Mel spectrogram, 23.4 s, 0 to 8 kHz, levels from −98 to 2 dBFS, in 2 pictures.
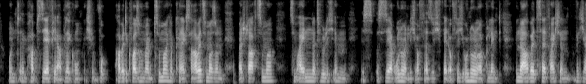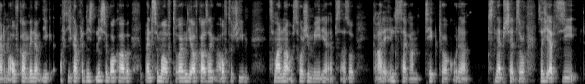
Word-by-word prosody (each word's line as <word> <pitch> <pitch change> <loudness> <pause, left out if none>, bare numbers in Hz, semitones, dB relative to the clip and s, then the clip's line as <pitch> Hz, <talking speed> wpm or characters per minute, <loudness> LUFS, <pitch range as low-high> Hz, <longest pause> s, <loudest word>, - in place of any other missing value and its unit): und, 115 +1 -8
ähm, 110 -1 -7
habe 115 - 0
sehr 110 0 +6
viel 110 - 0
Ablenkung. 100 -3 -2
Ich, - - -6
äh, - - -14
woh - - -8
arbeite - - +1
quasi 115 0 +5
auch - - -7
in 120 - -9
meinem 110 -1 -1
Zimmer, 135 +4 0
ich - - -7
habe 115 - -6
kein - - 0
extra 105 -2 -3
Arbeitszimmer, 125 +1 +5
sondern 110 -2 -7 0.2
mein 110 - +1
Schlafzimmer. 125 +4 +2 0.2
Zum - - -5
einen 120 +3 +3
natürlich, 120 -1 -4
ähm, 110 -2 -8 0.2
ist - - +1
es - - 0
sehr 115 -1 +5
unordentlich 120 -4 -1
oft. 100 +1 -4
Also, 105 +1 -2
ich 110 - -8
werde - - +1
oft - - -6
durch 120 +1 -7
Unordnung 125 -3 +2
abgelenkt. 115 0 -6 0.3
In 130 - -5
der 125 - +11
Arbeitszeit 115 0 +4
fange 110 0 +2
ich 110 - -6
dann, 105 0 -7
wenn 120 - -12
ich 115 - -9
halt 105 0 +1
im 110 - -8
Aufgaben 120 -1 +2
bin 120 0 0
die 120 0 -9
auf - - -9
die 120 - -11
ich 120 - -10
gerade 125 - +3
vielleicht 120 - -9
nicht 130 0 -6
nicht 135 0 0
so 135 - -5
Bock 120 +1 +3
habe, 115 +1 +4 0.3
mein 120 0 0
Zimmer 120 0 +2
aufzuräumen, 120 +1 +1
die 120 - +1
Aufgabe 115 0 +6
sage 120 0 -2
ich - - -20
mal - - -10
aufzuschieben. 115 0 -5 0.4
Zum 120 - +2
anderen 120 +2 +4
auch - - -12
Social-Media-Apps, 120 -2 -6
also - - -5 0.3
gerade - - -1
Instagram, 115 -5 -5
TikTok 125 -4 -6
oder 105 -2 -4 0.4
Snapchat - - 0
so, 110 0 -1 0.2
solche 120 0 -1
Apps, 115 0 +3
die 115 -1 -7
115 Hz, 220 wpm, -25 LUFS, 110-120 Hz, 0.4 s, der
